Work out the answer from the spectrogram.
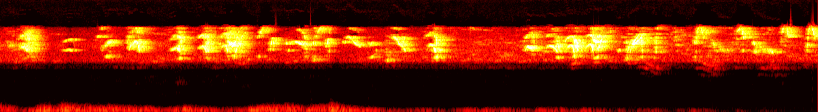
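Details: Wild bull-headed shrike copying calls of other bird species, every sound from this one bird: rapid jumbled twittering and squeaky chirps in long fast runs, one short silent gap midway, no other sounds.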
